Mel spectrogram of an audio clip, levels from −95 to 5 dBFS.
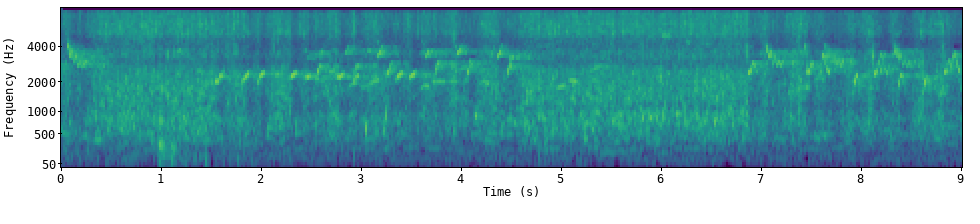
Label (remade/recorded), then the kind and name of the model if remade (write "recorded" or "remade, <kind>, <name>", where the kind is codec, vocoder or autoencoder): recorded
